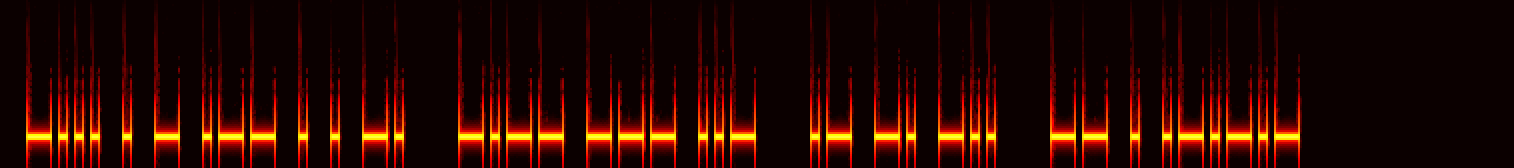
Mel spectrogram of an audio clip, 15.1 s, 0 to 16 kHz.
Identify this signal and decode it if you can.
Morse code, heard as a keyed tone, about 14 wpm, 700 Hz. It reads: BETWEEN YOU AND ME.
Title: Sentences from Top 1200 Words 15wpm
